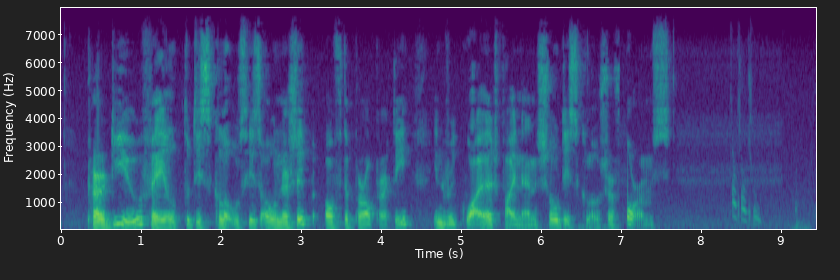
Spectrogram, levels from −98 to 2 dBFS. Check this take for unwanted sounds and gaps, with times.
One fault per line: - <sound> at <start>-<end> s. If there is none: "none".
- dropout at 7.0-7.1 s
- chirp at 8.4-8.8 s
